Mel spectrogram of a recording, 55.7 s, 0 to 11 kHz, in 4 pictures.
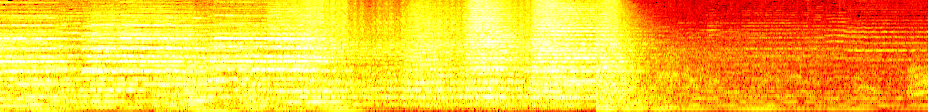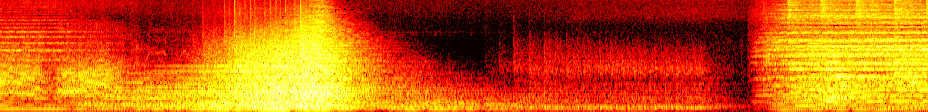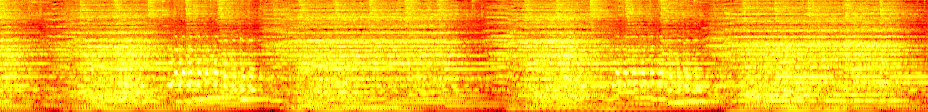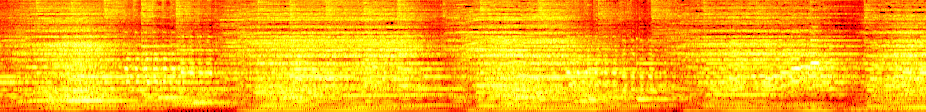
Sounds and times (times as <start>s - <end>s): Timpani: 0.0s - 55.6s.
